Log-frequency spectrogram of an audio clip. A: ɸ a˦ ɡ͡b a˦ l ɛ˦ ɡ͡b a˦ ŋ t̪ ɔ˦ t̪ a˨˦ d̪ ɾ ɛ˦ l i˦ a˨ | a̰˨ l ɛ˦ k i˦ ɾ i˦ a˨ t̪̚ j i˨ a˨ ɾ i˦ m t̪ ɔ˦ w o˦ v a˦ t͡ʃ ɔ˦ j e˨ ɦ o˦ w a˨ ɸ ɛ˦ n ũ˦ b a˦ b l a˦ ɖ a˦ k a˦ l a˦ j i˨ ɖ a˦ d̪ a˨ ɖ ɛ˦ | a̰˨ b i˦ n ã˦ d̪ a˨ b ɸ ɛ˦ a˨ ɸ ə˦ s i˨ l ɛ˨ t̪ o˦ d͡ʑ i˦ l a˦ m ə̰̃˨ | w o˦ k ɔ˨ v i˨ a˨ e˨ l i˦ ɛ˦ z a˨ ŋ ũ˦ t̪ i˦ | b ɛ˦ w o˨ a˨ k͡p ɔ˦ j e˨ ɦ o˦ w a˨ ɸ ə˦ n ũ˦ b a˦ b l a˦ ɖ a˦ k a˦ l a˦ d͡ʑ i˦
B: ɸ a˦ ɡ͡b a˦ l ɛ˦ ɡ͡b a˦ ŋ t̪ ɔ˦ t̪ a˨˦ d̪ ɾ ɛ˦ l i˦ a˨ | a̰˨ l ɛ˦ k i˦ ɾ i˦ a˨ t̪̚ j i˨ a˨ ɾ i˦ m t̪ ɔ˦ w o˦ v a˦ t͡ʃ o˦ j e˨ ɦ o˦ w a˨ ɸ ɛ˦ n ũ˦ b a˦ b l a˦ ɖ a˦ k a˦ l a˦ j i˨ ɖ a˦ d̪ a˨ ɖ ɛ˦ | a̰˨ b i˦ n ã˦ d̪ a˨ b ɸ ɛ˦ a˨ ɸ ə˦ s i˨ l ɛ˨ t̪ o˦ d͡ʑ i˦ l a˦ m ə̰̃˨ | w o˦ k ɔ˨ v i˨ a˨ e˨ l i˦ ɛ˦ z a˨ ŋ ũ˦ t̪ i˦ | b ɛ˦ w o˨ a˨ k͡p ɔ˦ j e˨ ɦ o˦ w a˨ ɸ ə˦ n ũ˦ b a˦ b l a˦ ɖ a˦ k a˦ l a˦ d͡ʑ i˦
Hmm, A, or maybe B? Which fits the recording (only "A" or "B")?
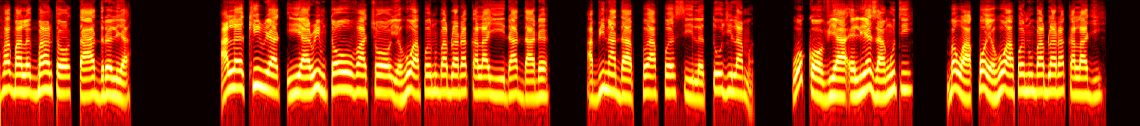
A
